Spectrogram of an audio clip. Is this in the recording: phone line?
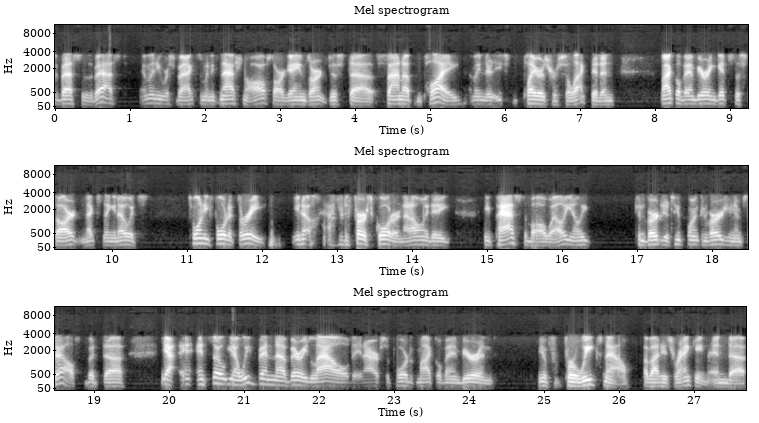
yes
